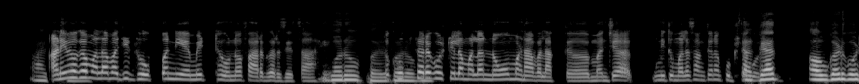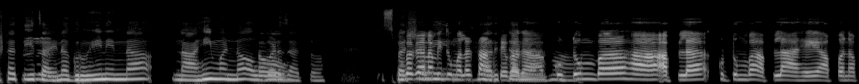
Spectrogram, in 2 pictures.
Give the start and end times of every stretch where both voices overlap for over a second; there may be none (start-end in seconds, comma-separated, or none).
12.7-14.4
